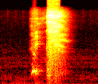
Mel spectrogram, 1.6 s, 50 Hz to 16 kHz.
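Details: Adult with a very bad cold sneezing at 3 a.m., reportedly drunk: a single sneeze, a quick indrawn breath followed by a sharp, hissing burst.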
